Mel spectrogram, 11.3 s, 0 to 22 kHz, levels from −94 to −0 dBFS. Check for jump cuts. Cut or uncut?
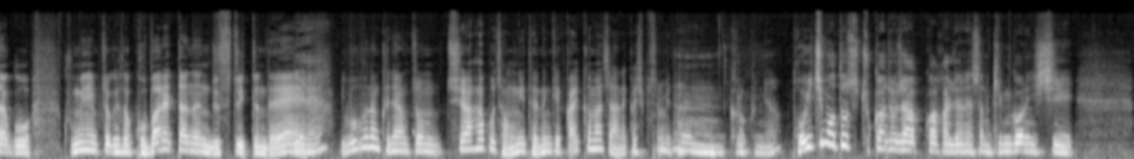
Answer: cut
